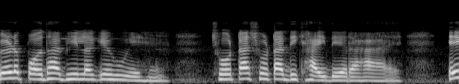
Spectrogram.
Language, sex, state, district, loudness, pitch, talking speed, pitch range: Hindi, female, Odisha, Khordha, -14 LUFS, 230 Hz, 170 wpm, 180-245 Hz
